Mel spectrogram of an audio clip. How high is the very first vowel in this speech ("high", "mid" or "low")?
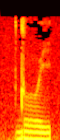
high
